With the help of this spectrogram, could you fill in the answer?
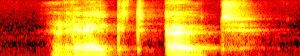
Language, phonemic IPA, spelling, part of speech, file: Dutch, /ˈrɛikt ˈœyt/, reikt uit, verb, Nl-reikt uit.ogg
- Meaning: inflection of uitreiken: 1. second/third-person singular present indicative 2. plural imperative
